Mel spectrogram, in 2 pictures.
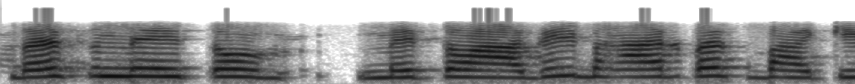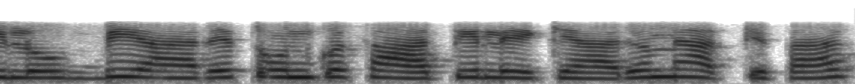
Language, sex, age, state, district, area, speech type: Hindi, female, 18-30, Rajasthan, Jaipur, urban, conversation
